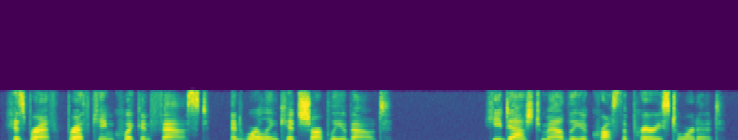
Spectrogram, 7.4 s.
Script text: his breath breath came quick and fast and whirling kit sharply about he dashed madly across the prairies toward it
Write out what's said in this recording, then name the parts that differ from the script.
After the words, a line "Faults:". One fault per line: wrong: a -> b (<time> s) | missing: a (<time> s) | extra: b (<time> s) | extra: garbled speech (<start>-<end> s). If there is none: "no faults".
his breath breath came quick and fast and whirling kit sharply about he dashed madly across the prairies toward it
Faults:
no faults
